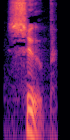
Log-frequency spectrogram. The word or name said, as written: soup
